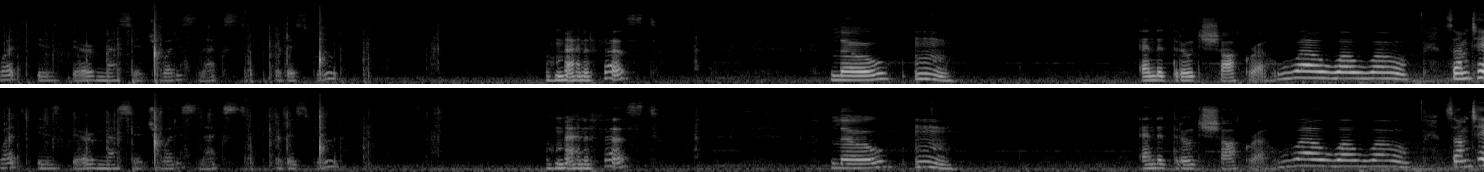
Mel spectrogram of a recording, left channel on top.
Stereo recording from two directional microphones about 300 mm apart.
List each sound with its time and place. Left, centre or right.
0.9 s a woman's voice: centre
5.5 s speech: centre
8.3 s speech: centre
11.3 s a woman's voice: left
